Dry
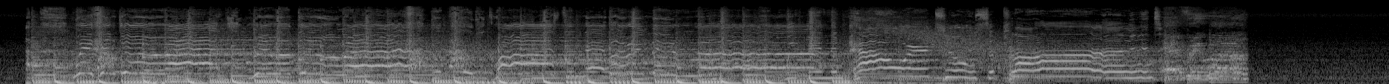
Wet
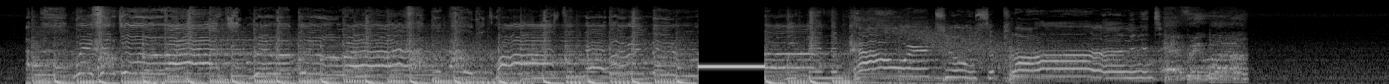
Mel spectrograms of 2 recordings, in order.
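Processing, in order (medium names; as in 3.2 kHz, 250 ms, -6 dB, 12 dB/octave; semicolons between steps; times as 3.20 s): 0.92–2.41 s: treble shelf 7.6 kHz +9 dB; 6.98–7.65 s: bleep 833 Hz -15.5 dBFS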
